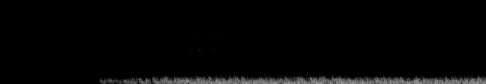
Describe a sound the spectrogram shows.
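Wind roars and gusts outdoors.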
